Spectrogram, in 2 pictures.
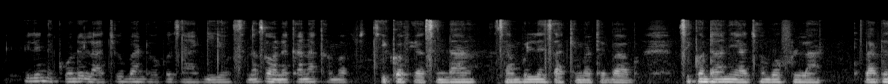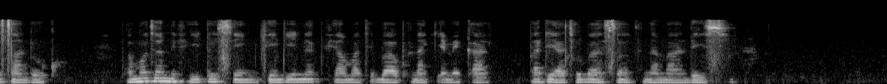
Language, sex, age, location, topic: Swahili, male, 18-24, Nakuru, health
